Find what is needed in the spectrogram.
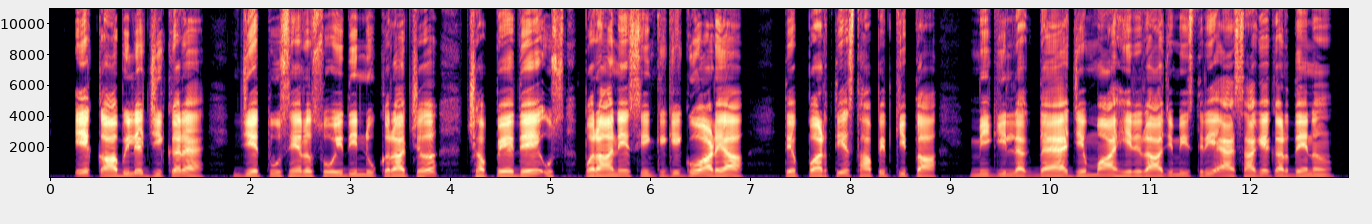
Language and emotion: Dogri, surprised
